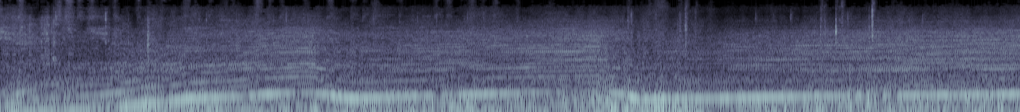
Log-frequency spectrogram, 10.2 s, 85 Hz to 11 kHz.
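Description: Chevrolet Cruze's 1.6 16V four-cylinder petrol engine, heard from inside the cabin, accelerating hard from a standstill with the engine still cold. Its pitch rises, then drops as the automatic gearbox upshifts about three seconds in and again about six seconds in, and climbs again after each shift.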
